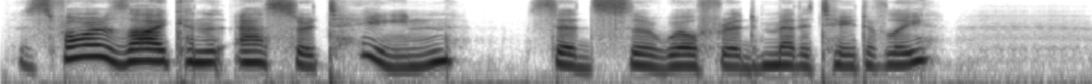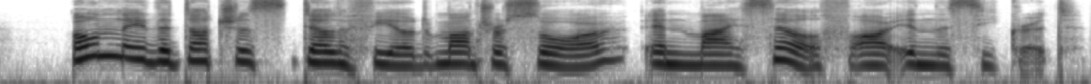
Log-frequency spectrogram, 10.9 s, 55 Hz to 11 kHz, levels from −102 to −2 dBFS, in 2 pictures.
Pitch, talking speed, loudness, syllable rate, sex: 205 Hz, 115 wpm, -19 LUFS, 4.2 syllables/s, female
